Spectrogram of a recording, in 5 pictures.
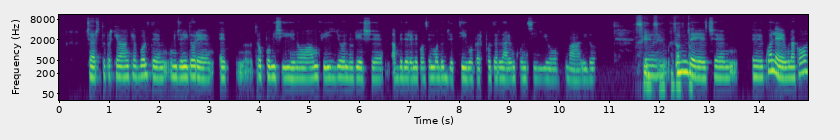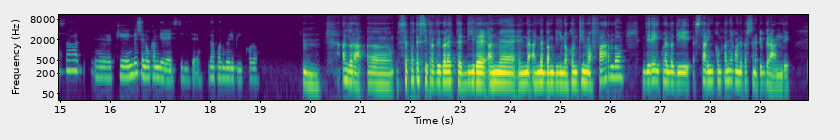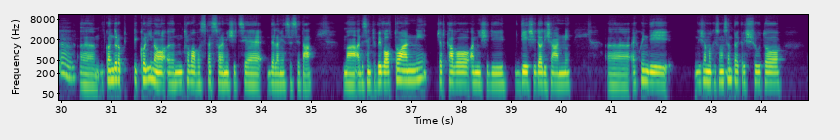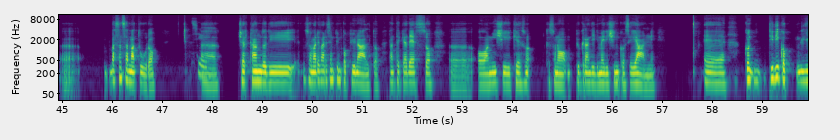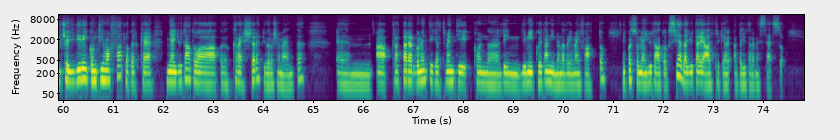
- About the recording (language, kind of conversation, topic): Italian, podcast, Quale consiglio daresti al tuo io più giovane?
- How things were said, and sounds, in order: "abbastanza" said as "bastanza"; tongue click; "sempre" said as "sempie"; lip smack; "cioè" said as "ceh"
